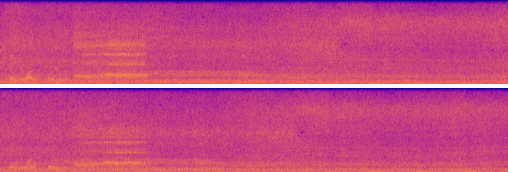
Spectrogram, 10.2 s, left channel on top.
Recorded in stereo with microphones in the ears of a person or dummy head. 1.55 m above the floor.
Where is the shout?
5° right (ahead or behind), 7 m.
